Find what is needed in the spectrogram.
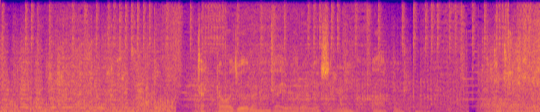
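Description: Tractor engine running while driving, with wind and road noise. About two and a half seconds in it cuts abruptly to music with a singing voice in held notes. The engine noise returns just before the end.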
